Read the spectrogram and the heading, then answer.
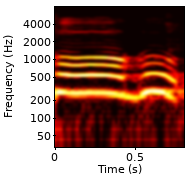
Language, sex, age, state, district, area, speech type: Kannada, female, 30-45, Karnataka, Mandya, rural, read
